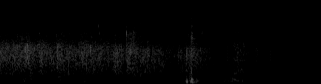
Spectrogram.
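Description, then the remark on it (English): A church crowd claps together as a clap offering to God, a dense, sustained burst of applause that fades out over a few seconds, the many hands blending into a broad patter. “Come on, let's give God a clap offering if you believe that with me.”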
